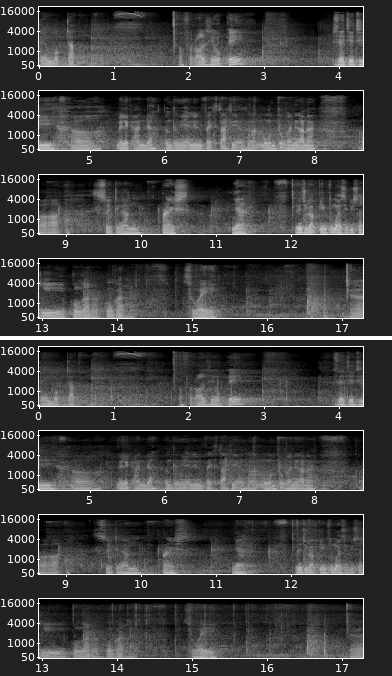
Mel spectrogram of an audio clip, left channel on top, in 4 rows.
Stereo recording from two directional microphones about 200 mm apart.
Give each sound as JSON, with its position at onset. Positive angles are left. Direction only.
{"t": 0.4, "sound": "speech", "side_deg": 10}
{"t": 2.0, "sound": "speech", "side_deg": 15}
{"t": 10.2, "sound": "speech", "side_deg": 25}
{"t": 12.0, "sound": "speech", "side_deg": 15}
{"t": 17.0, "sound": "speech", "side_deg": 5}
